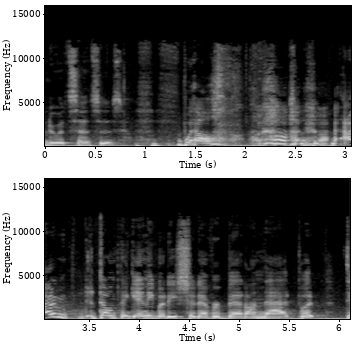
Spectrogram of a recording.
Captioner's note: laughter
